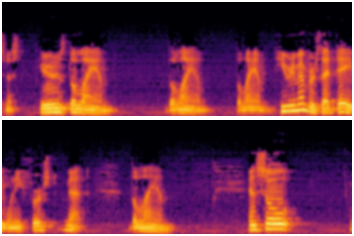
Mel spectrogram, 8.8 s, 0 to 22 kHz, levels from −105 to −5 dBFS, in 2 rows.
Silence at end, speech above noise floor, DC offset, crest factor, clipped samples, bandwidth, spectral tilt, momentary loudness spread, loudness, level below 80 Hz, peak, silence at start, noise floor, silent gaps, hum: 0 s; 38 dB; under 0.1%; 18 dB; under 0.1%; 7.4 kHz; -7.5 dB/octave; 16 LU; -17 LUFS; -54 dBFS; 0 dBFS; 0.05 s; -53 dBFS; none; none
